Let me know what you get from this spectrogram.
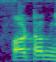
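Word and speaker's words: autumn: ऑटम यहां oxygen का नाम है। तो यहां पे एन क्या होता है?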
